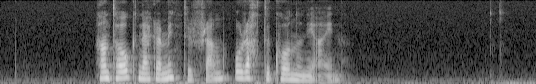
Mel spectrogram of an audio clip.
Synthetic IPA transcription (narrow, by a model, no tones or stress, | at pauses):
hant̪ʰowknɛkɾamɪn̥t̪əɹfɾamɔːɹat̪əkʰɔːnənḭʔa̰jn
